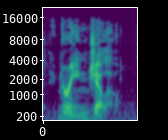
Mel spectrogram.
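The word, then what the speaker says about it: Green Jellÿ: Originally named Green Jello, spelled J-E-L-L-O, the band changed its name due to legal pressure from Kraft Foods, Inc., but I can assure you, it is still pronounced Green Jello.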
